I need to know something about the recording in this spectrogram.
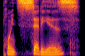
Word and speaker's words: poinsettias: And he has poinsettias, which we joked off air, which is the proper pronunciation, and wreaths, and it's all made by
